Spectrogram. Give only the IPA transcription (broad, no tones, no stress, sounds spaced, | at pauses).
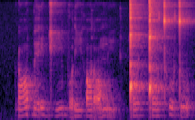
ɽ ɔ ɓ ɪ ɾ i ɡʱ i b o̰ ɾ i ʔ ɔ ɾ ɔ̰ m ḭ | ǃ ʊ ǃ o t̪ʰ u t̪ ṵ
